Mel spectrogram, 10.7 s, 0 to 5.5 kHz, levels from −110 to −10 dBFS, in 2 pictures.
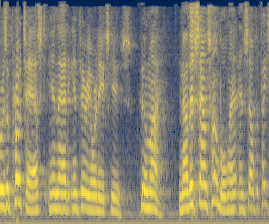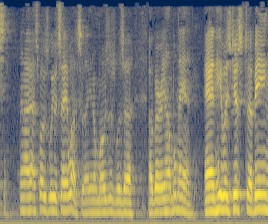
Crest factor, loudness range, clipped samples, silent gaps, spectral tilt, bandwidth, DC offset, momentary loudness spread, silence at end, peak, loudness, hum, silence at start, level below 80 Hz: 16 dB; 6 LU; under 0.1%; none; -7 dB/octave; 5.4 kHz; 0.7%; 13 LU; 0 s; 0 dBFS; -16 LUFS; none; 0 s; -56 dBFS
